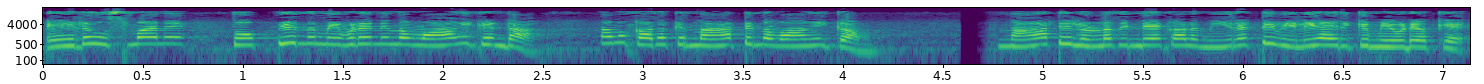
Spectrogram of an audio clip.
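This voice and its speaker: Patient young cartoon mom smoothing things over, malabar accent, squeaky high, voiced by an actor. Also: fairly even intonation, fast talker, bright, forceful tone. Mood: placating. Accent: Malabar Malayalam. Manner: soothing, placating. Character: patient young mother calming her son.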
